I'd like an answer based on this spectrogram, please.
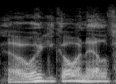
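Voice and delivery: high, rough, raspy, creaky smoker's voice. Retelling a woman narrating her video of an elephant: imitating a smoker's voice. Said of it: "had a smoker's voice".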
